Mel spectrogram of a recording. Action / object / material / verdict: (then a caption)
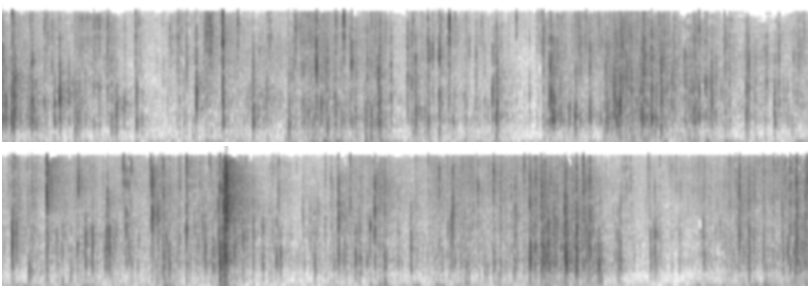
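scrape / woven polypropylene carrier bag / polypropylene / none. An empty blue IKEA BRATTBY woven polypropylene carrier bag is held up in both hands and scrunched with the fingers. It makes a steady run of dense, dry crinkling and crunching with sharp, bright crackles and almost no low end. The crackles stop instantly with no ring.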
